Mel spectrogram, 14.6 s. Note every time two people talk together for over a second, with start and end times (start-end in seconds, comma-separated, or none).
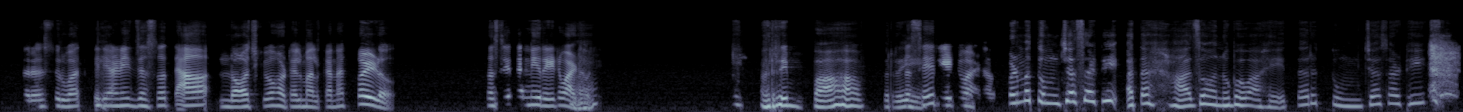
none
